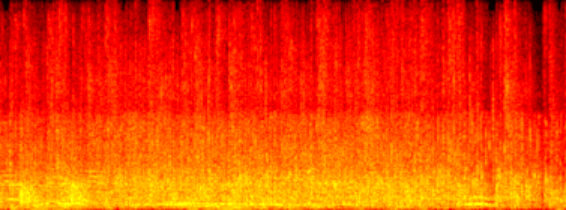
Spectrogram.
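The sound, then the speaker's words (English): Steady audience applause, a dense wash of clapping that holds at an even, fairly loud level throughout, with no voices standing out above it. “Big round Thank of applause.”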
